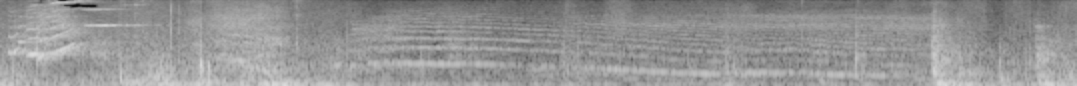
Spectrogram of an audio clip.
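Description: A door creaking open: a short squeak, then one long squeal falling steadily in pitch, followed by a thud near the end.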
